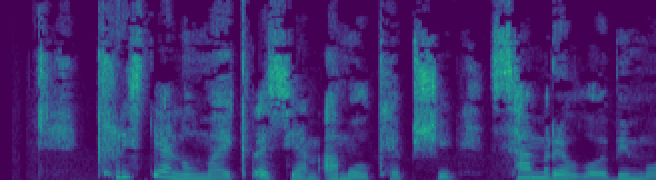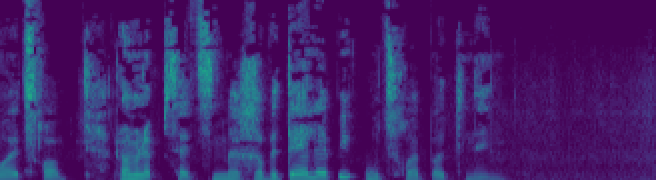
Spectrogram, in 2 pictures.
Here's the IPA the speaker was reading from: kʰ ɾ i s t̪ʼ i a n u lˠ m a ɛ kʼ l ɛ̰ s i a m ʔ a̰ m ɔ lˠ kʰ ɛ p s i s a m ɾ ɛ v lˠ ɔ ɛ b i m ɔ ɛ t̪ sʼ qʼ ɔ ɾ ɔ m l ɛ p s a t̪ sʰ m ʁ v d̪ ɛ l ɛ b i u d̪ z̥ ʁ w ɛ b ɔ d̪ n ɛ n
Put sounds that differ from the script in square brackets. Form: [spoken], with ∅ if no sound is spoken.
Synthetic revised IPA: kʰ ɾ i s t̪ʼ i a n u lˠ m a ɛ kʼ l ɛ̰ s i a m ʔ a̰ m ɔ lˠ kʰ ɛ p [ʃ] i s a m ɾ ɛ v lˠ ɔ ɛ b i m ɔ ɛ t̪ sʼ qʼ ɔ ɾ ɔ m l ɛ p s a t̪ sʰ m ʁ v d̪ ɛ l ɛ b i u d̪ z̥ ʁ w ɛ b ɔ d̪ n ɛ n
